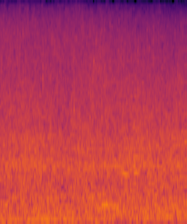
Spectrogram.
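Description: Steady rain falls in a dense, even hiss during a washed-out outdoor torchlight procession in Lancashire, close and constant, with faint talk underneath.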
